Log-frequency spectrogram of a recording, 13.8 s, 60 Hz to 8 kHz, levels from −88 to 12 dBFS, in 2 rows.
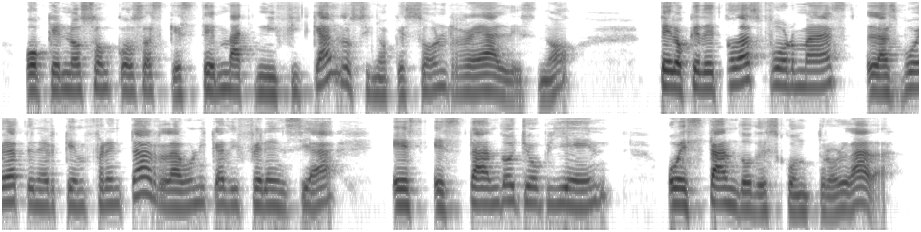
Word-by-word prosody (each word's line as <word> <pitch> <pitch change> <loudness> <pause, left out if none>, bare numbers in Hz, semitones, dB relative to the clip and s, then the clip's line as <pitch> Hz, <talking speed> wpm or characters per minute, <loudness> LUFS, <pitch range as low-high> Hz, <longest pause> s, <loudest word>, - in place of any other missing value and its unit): o 175 0 +5
que 175 - +1
no 170 -1 -1
son 180 +1 -3
cosas 170 -1 -3
que 150 - -7
esté 155 +3 0
magnificando, 165 +3 -2
sino 150 -4 -9
que 150 - -7
son 170 +6 -6
reales, 160 - -1
¿no? 260 - -6 0.6
Pero 190 -3 +8
que 205 - +3
de 185 0 +2
todas 225 +8 +3
formas 205 +1 0
las 160 -1 +3
voy 190 +3 +1
a 210 0 +3
tener 175 -2 -6
que 180 - -5
enfrentar. 185 - -1
La 170 0 +3
única 185 +3 -4
diferencia 175 -2 -3 0.4
es 175 -1 +2
estando 190 +6 +1
yo 200 -2 -3
bien 185 0 -3 0.4
o 190 - +6
estando 170 -1 +4
descontrolada. 145 0 -2
175 Hz, 150 wpm, -22 LUFS, 160-190 Hz, 0.6 s, Pero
